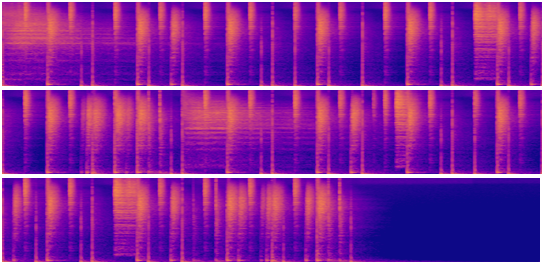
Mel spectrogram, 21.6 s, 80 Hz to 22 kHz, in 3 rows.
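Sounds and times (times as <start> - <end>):
full funk groove drums: 0.0 - 19.6.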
